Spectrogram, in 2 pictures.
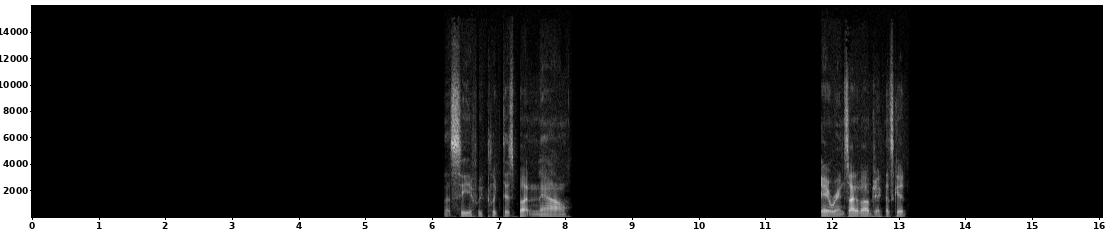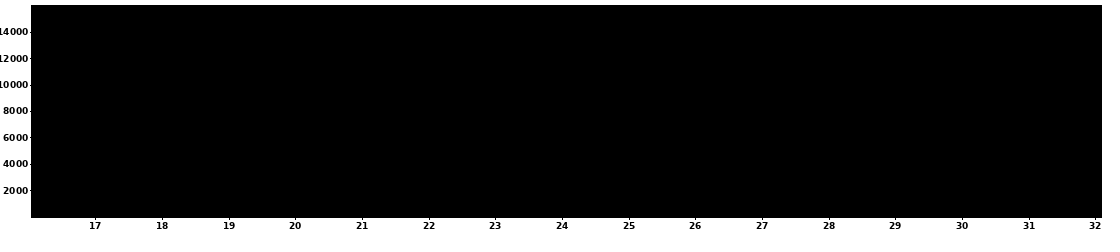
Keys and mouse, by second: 4.8-5.9 drag, 7.0 click, 8.4 middle click, 9.4 middle click, 10.5 click, 21.7 middle click, 22.4 click, 23.5-24.6 drag, 25.7 middle click, 27.3 click, 27.5 x, 28.3 middle click, 29.9 middle click, 31.2 middle click.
